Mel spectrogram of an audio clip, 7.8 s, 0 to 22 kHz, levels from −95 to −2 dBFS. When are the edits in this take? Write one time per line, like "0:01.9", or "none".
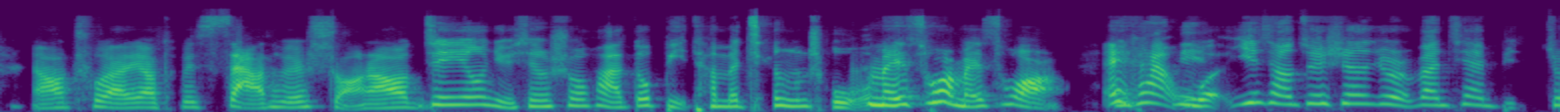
0:04.3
